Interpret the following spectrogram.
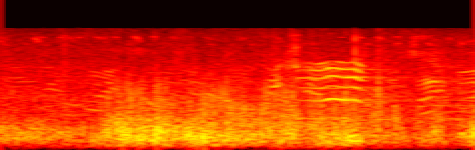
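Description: Distant high-pitched shouts and calls from the field hockey pitch, with a loud rushing noise swelling through the middle.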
